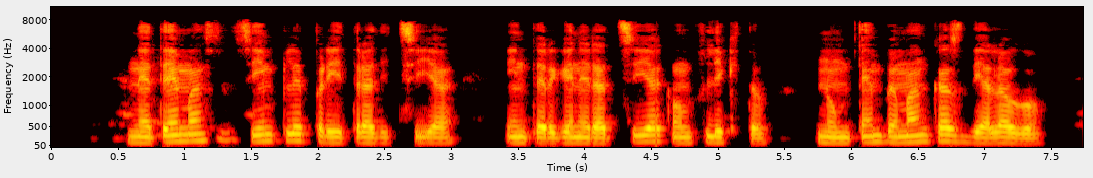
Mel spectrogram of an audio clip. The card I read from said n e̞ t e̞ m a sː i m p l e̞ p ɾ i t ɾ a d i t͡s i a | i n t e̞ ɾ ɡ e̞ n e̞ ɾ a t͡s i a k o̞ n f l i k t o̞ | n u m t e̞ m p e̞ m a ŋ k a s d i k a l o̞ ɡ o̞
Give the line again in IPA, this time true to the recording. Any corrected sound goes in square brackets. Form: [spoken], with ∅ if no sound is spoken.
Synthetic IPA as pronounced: n e̞ t e̞ m a sː i m p l e̞ p ɾ i t ɾ a d i t͡s i a | i n t e̞ ɾ ɡ e̞ n e̞ ɾ a t͡s i a k o̞ n f l i k t o̞ | n u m t e̞ m p e̞ m a ŋ k a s d i [∅] a l o̞ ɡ o̞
